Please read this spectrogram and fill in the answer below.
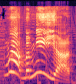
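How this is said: It is said in a Mario voice.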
